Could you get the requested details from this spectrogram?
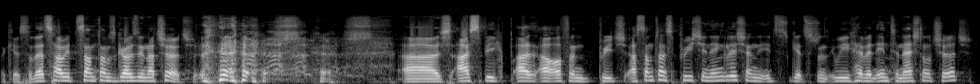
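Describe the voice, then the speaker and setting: A middle-aged pastor, Polish by birth but from South Africa with a South African accent, preaches informally in a chatty, self-deprecating way and laughs often. His slightly high voice stays steady at a normal speed.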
